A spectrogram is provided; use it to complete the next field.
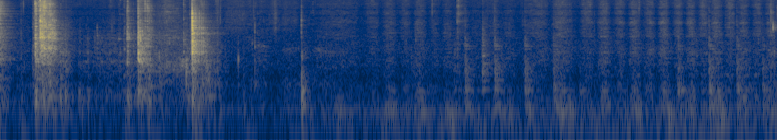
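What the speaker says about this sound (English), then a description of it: "So now we need to burnish this real well." Score tape on a pinball playfield is burnished by hand, producing a few loud close rubbing strokes at first, then quieter scattered scraping and rubbing.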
